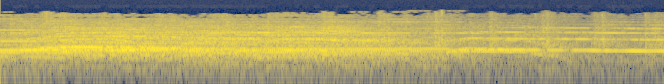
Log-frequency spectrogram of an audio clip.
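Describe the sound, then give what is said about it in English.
A large crowd at an Erie County Democratic Committee gathering cheers and whoops loudly, with scattered clapping throughout. The roar stays steady before easing off slightly at the end. “Hold your applause.”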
